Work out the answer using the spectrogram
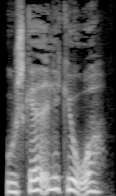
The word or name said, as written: USKADELIGGJORTE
